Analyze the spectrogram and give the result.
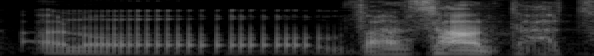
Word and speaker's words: ヴァンサン: あのヴィンセントって書くんですけども、まあフランス語、フランス映画なんで、ヴァンサンって発音してるんですけど、これドイツ語バージョンだとあの違う発音になってるんですね。フィンセントになるのかな。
